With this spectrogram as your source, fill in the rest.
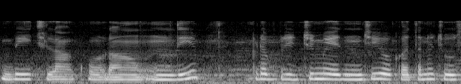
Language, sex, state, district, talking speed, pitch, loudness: Telugu, female, Andhra Pradesh, Visakhapatnam, 155 wpm, 230 Hz, -14 LUFS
